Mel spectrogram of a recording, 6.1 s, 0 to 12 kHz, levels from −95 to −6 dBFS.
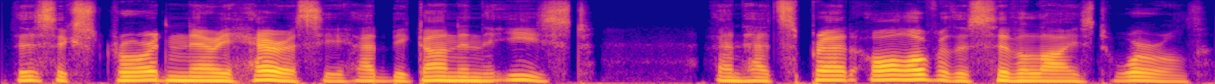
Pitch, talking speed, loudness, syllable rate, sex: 155 Hz, 160 wpm, -17 LUFS, 5.1 syllables/s, male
